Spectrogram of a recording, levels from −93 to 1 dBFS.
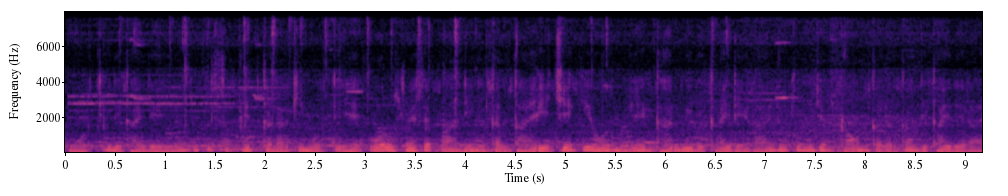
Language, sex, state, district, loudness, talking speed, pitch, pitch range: Hindi, male, Andhra Pradesh, Guntur, -40 LUFS, 230 wpm, 135 Hz, 120-145 Hz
